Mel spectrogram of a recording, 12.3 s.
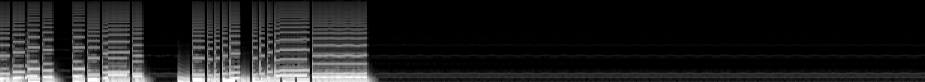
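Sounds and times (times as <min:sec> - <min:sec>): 
game music on MOS6581R4 chip: 0:00.0 - 0:05.2.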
